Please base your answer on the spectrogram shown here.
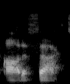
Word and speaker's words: RTFKT: what we've seen by artifact or rtfkt if you don't know that they're pronounced like that i didn't until recently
